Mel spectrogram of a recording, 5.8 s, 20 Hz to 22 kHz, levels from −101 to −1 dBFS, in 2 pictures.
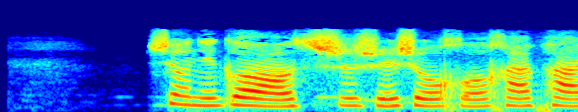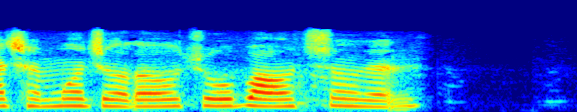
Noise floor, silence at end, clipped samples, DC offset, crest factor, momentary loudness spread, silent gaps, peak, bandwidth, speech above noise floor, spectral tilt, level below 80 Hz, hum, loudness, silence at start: -74 dBFS; 0.8 s; under 0.1%; under 0.1%; 18 dB; 11 LU; none; -2 dBFS; 7.8 kHz; 54 dB; -2.5 dB/octave; -64 dBFS; none; -19 LUFS; 0.75 s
